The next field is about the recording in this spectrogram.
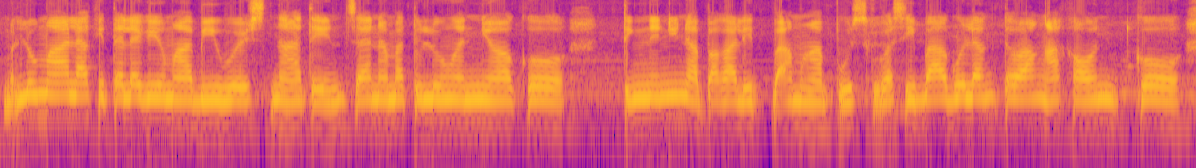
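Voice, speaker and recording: Moderate pace amid noticeable background noise. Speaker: vlogger. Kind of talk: casual vlog. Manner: loud; animated.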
